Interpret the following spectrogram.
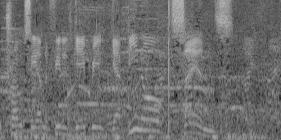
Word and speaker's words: Sáenz: He undefeated Gabri Gabino Sans S E S A E N Z. pronounce sen.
